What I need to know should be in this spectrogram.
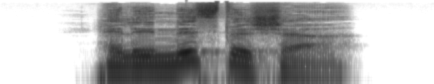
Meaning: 1. comparative degree of hellenistisch 2. inflection of hellenistisch: strong/mixed nominative masculine singular 3. inflection of hellenistisch: strong genitive/dative feminine singular
- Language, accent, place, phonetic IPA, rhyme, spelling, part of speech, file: German, Germany, Berlin, [hɛleˈnɪstɪʃɐ], -ɪstɪʃɐ, hellenistischer, adjective, De-hellenistischer.ogg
